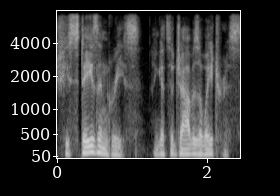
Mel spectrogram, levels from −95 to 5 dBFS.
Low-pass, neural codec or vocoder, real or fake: 7.2 kHz; none; real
